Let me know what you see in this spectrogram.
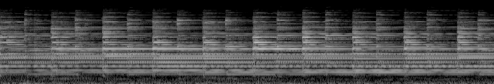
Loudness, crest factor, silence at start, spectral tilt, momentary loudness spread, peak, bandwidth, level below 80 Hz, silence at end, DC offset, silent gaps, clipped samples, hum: -19 LUFS; 16 dB; 0 s; 2 dB/octave; 6 LU; -4 dBFS; 16 kHz; -52 dBFS; 0 s; under 0.1%; none; under 0.1%; none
